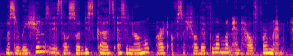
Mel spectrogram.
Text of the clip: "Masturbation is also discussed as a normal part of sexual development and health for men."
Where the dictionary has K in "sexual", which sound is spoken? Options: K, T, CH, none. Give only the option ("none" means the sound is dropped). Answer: none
